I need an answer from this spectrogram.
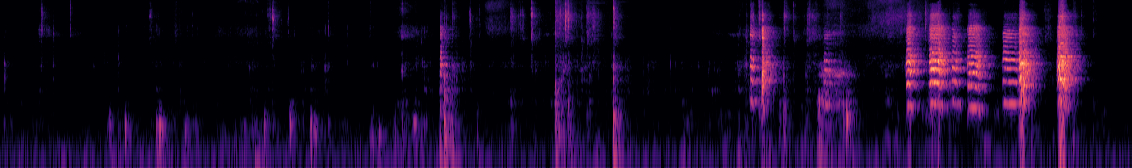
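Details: A young Boston Terrier puppy gives short, high play yips and squeaky growls while playing, among scattered clatter.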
